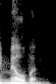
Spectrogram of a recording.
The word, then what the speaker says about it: Melbourne: in australia we say melbourne you know we don't pronounce our we say perth you know we don't pronounce the r but americans pronounce it so say say melbourne melbourne oh you said that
